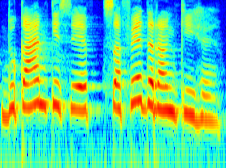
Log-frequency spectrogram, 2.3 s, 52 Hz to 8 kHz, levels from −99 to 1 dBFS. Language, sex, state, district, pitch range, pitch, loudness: Hindi, female, Jharkhand, Palamu, 285-340 Hz, 305 Hz, -16 LUFS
